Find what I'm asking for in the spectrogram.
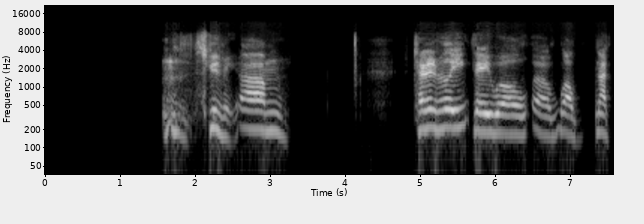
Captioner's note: clears throat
